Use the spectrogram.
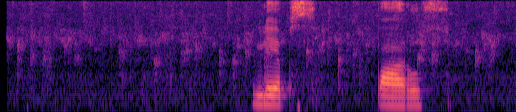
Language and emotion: Russian, neutral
